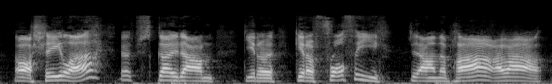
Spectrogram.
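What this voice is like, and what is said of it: Mock Australian accent. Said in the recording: “That's what they sound like. ... Australian accent”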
